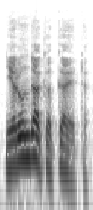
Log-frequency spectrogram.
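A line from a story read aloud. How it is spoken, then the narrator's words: Gloomy. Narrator (Russian): мрачно сказал Рымжанов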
